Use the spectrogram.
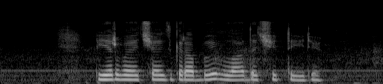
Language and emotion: Russian, neutral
